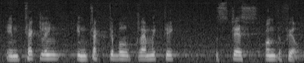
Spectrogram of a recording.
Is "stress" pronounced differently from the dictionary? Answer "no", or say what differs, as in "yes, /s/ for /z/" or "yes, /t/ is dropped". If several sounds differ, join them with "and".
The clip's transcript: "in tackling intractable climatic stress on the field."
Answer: yes, /ɹ/ is dropped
